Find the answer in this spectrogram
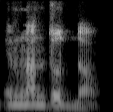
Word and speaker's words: Llandudno: Early on in lockdown, it said that in Llandudno, which is pronounced Llandudno, but I didn't know that at that time, which is a poem in itself.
